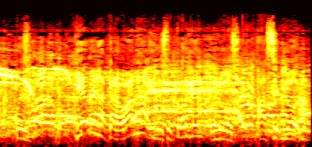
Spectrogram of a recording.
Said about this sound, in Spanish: las visas temporales, perdón, por hay que tanto ruido y tanta gente, las visas temporales que ellos quieren para cruzar México.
